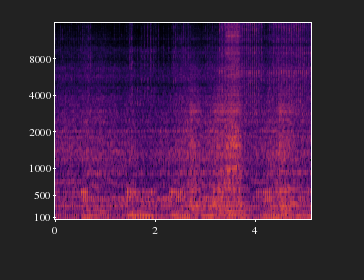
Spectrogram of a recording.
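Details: Honda Today moped with a small single-cylinder engine that won't rev, carbon buildup suspected, before an engine conditioner treatment: running rough and uneven, struggling to pick up and faltering under throttle without revving out.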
